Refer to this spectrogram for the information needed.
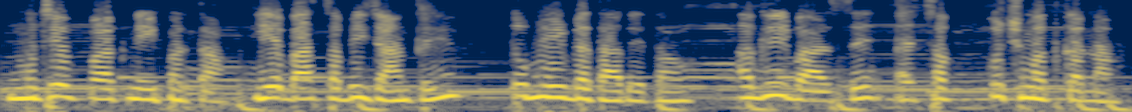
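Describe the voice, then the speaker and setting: A woman's voice: fairly high pitch, moderate pace, music in the background, voice pushed down, close to an everyday voice. A woman doing a cold, blunt young husband. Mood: stern. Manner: firm, curt. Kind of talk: fan audio drama, voicing all roles.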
